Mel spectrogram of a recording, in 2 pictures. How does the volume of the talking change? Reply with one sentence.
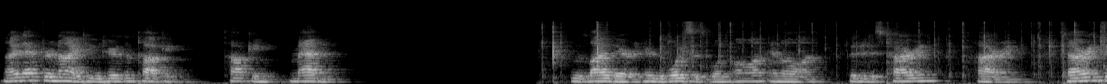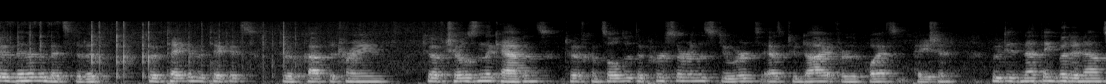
The loudness of the talking stays about the same.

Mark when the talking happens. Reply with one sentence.
The talking can be heard from 0.0 to 3.3 s and from 5.7 to 22.0 s.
